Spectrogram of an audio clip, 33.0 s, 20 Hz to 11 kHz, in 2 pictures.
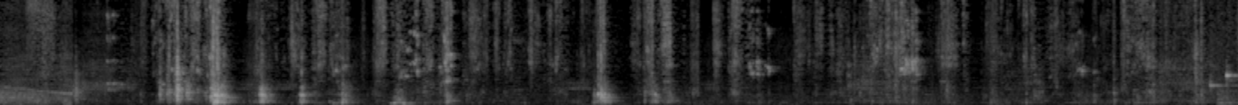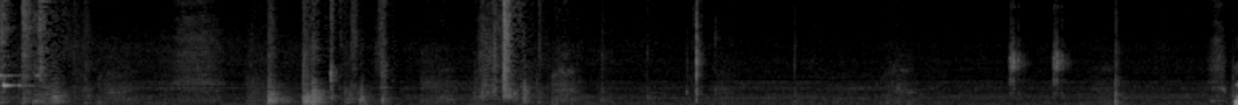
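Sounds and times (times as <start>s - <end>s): vacuum winding down: 0.0s - 1.0s
two-tone beep: 16.1s - 17.0s.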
